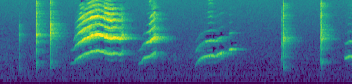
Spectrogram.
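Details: Ten-month-old ring-necked parakeet kept as a pet doing odd noises: sharp clicks, a drawn-out wavering nasal squawk, two shorter upward-bending calls, then more scattered clicks.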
